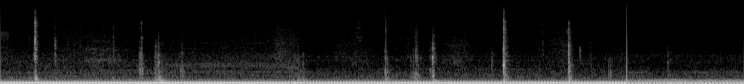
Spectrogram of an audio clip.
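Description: BMW M2 Competition's twin-turbo 3.0-litre straight-six idling, heard from inside the cabin, with a string of sharp clicks as the centre-console buttons and gear selector are worked. The low idle drone drops a little about six seconds in.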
